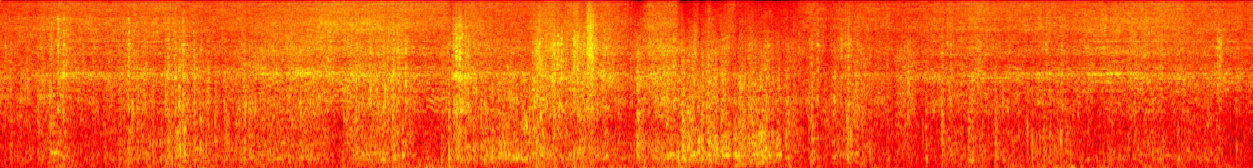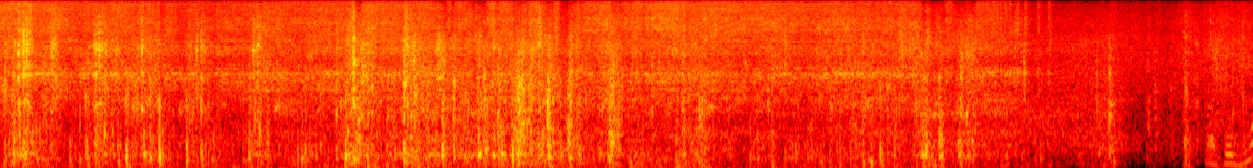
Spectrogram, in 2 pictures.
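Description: Propain Spindrift enduro mountain bike ridden fast down a dirt forest trail: a steady rolling noise of tyres over dirt and roots, broken by many quick knocks and rattles as the bike hits the rough ground. The noise dies down near the end as the bike slows.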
